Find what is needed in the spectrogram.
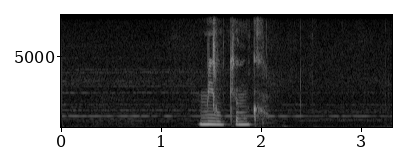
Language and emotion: Russian, neutral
